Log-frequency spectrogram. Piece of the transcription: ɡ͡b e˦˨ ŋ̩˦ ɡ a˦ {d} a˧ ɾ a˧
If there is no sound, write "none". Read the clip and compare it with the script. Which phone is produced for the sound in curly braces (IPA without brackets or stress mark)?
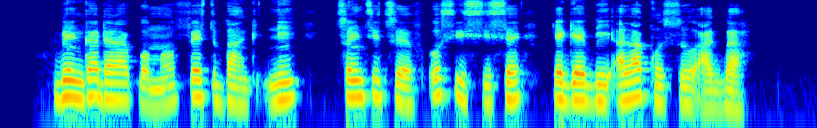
d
